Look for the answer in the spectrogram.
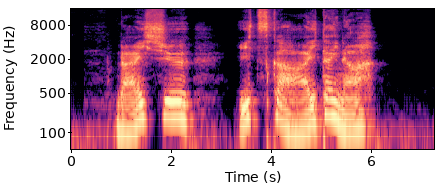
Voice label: man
